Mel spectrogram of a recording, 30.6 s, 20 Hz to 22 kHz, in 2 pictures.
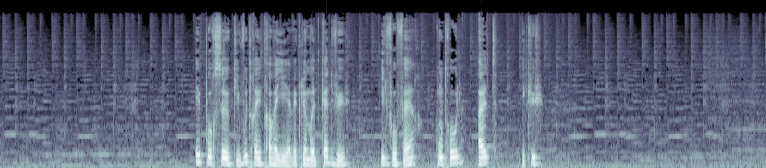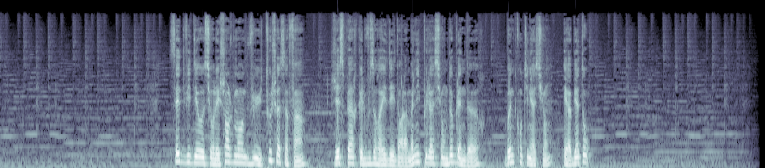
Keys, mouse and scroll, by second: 7.2 ctrl+alt+q.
